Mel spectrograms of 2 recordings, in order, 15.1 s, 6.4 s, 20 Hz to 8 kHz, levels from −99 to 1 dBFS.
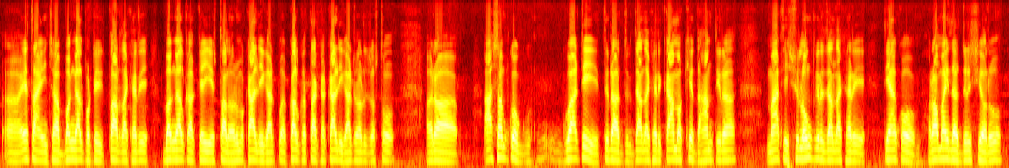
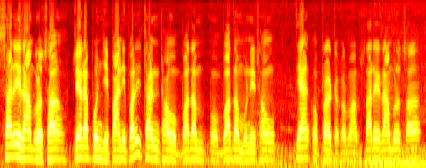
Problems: constant background noise, background conversations at intervals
